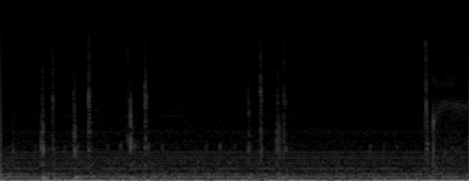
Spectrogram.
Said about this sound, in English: you can go to your y equals feature on your calculator, type in your function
